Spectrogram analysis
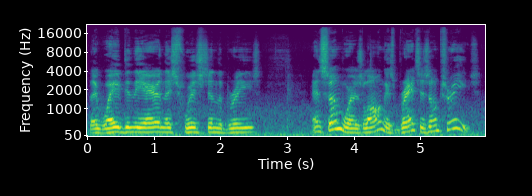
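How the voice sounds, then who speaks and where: A man reading a children's story aloud in an expressive storybook narration style. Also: a little high, a little slow, a little hiss or hum. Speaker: story reader.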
